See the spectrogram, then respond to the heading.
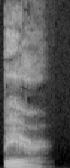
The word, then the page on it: bear: verb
